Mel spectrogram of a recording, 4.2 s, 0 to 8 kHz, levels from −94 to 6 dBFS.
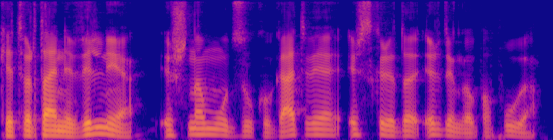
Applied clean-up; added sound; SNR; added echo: none; none; none; none.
